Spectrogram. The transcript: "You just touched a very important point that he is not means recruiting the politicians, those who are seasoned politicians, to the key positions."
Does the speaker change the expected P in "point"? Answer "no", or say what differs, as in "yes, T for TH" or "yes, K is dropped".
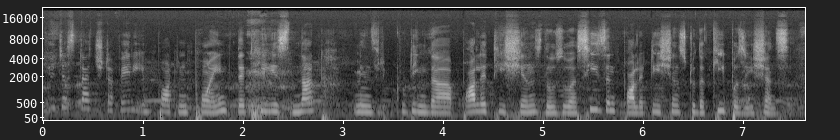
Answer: no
